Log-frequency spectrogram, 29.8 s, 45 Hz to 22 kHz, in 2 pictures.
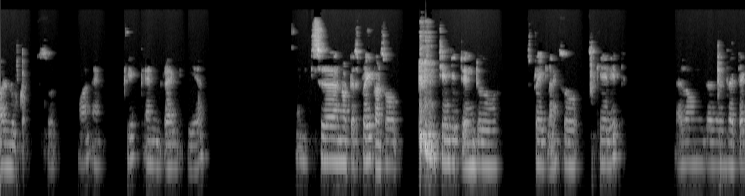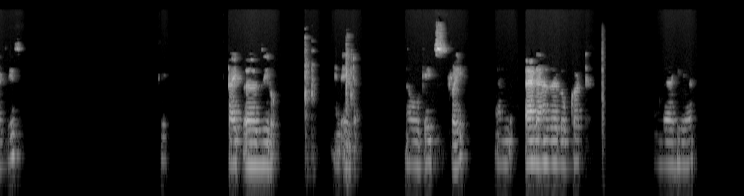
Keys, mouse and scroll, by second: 2.5-5.6 drag, 26.9-29.7 drag.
